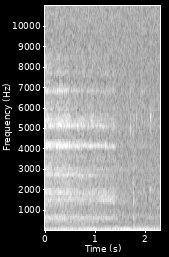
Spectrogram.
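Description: Near silence, with a faint, slow exhale through pursed lips that fades out about one and a half seconds in.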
